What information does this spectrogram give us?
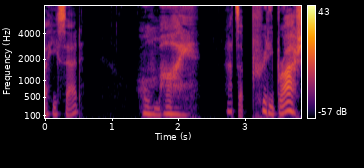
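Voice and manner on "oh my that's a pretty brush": breathed admiring exclamation; exclaimed. A narrator's reading. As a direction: start hushed, then exclaim over it. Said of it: "she exclaimed".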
